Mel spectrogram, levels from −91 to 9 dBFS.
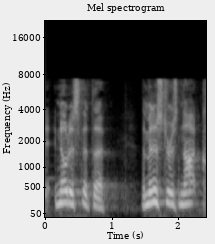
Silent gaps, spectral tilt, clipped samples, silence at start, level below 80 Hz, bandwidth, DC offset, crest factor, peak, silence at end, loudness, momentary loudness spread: none; -5 dB/octave; under 0.1%; 0 s; -62 dBFS; 7.6 kHz; under 0.1%; 16 dB; -6 dBFS; 0 s; -20 LUFS; 9 LU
